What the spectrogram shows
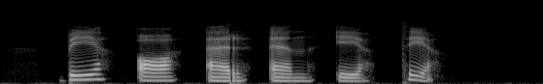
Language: Swedish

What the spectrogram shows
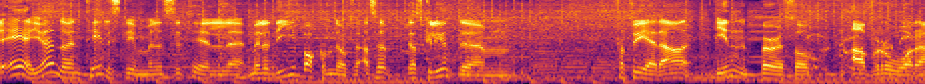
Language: Swedish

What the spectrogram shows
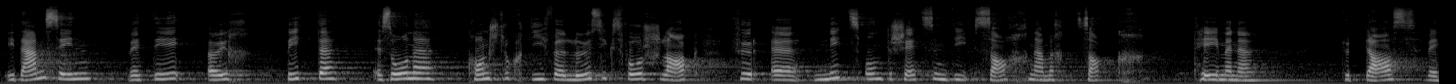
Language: Swiss German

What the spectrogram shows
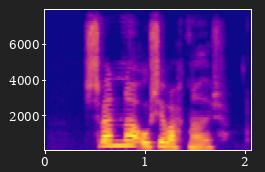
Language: Icelandic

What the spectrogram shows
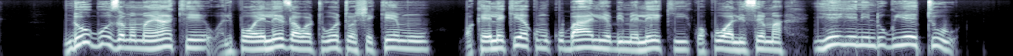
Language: Swahili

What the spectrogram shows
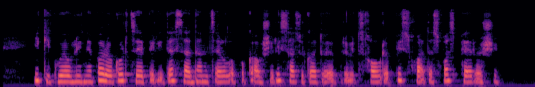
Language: Georgian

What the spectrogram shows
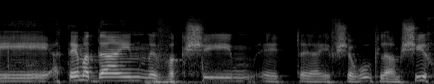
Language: Hebrew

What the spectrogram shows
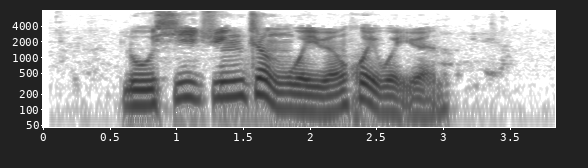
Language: Chinese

